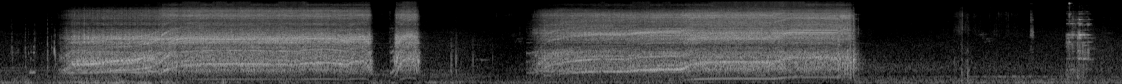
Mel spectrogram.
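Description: A power drill drives lag screws into the 2x4 frame of a sagging fence gate, whining loudly in two long sustained runs of about three seconds each, the motor pitch rising and straining as each screw seats, with short gaps between.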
